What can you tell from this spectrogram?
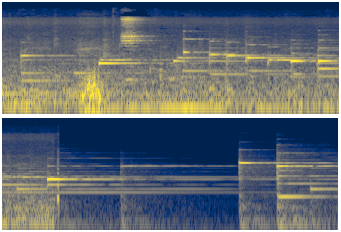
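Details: Chiming mallet-percussion music with faint speech, a bright clang near two seconds, then quieter sustained notes before the chimes return.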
